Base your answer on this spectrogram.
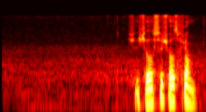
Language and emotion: Russian, neutral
